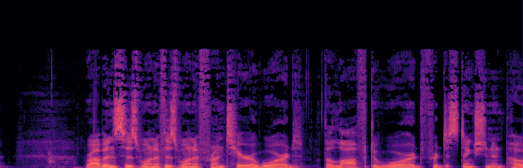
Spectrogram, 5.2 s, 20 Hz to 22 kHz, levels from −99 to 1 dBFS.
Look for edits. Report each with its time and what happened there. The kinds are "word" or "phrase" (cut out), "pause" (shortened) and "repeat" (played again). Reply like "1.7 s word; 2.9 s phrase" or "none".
1.6 s repeat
